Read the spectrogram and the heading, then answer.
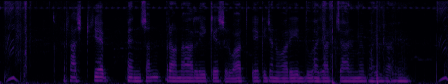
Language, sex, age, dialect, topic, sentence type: Bhojpuri, male, <18, Northern, banking, statement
